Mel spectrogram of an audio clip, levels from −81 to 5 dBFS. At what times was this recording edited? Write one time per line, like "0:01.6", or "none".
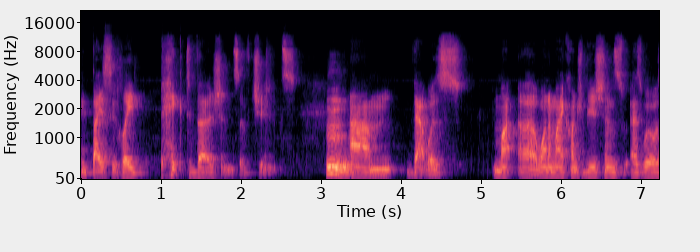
none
